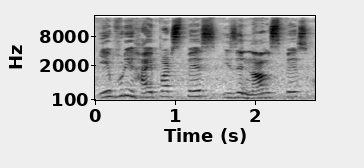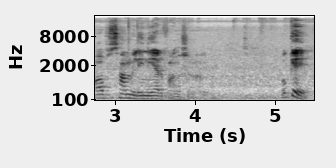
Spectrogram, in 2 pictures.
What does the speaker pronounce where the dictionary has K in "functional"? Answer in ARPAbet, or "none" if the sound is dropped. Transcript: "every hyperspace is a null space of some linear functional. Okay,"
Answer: none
